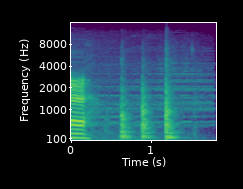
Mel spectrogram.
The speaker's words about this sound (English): knock at the door of the bathhouse with a code word that you would have set up with your followers while they were securing the place.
